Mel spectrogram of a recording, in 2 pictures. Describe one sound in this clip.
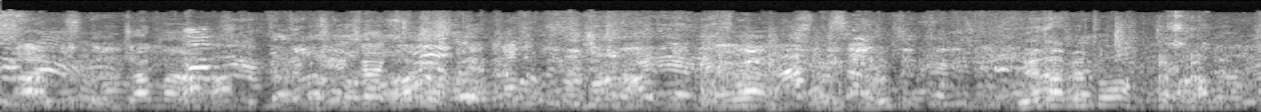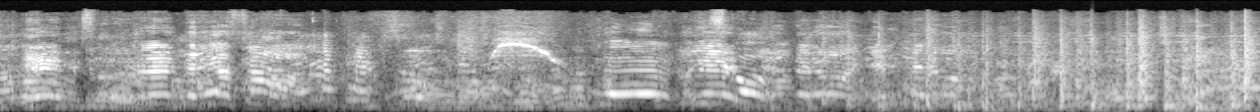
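A crowd of men and women talk and shout over one another close by.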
